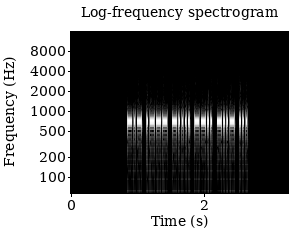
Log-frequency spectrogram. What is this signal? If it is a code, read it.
Morse code, heard as a keyed tone, about 47 wpm, 700 Hz. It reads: KJ6ZXS
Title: USA Call Signs - 6 Characters - 6x Character Spacing - 50wpm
